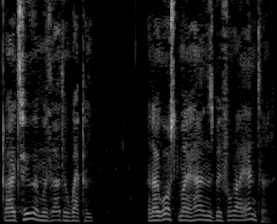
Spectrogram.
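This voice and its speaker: In a radio drama, a male actor plays a dogged, intense palace policeman, speaking earnestly, formally, and with careful courtesy in a respectful, resolute mood. His voice is fairly high, at normal speed, and lightly acted.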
